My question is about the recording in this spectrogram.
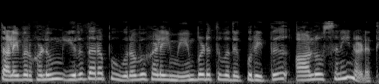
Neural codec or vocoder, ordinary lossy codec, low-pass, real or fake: none; none; none; real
